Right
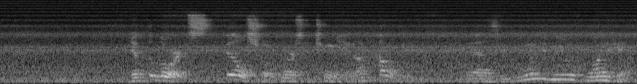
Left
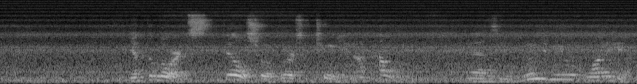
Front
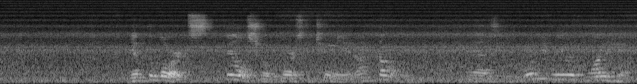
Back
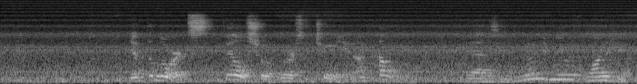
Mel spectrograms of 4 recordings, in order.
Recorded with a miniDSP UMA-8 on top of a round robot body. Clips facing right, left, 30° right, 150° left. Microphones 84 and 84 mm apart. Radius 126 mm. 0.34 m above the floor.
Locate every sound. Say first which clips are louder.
1.3 s a man speaking: right 1 dB, front 1 dB; 155° left, 6.5 m; by 6.3 s straight behind, 5 m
